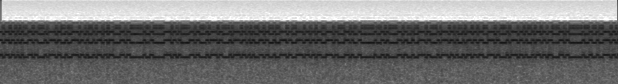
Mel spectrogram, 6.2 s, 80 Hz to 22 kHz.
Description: Two-tone teleprinter signal, about 170 Hz shift.
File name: findings / CT 205 ax mips, iDose 3 0005.gen-11 rtty rx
